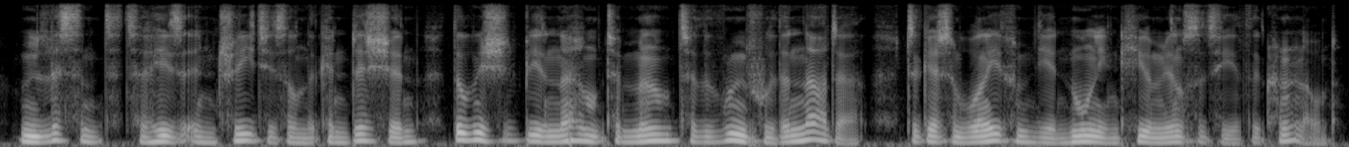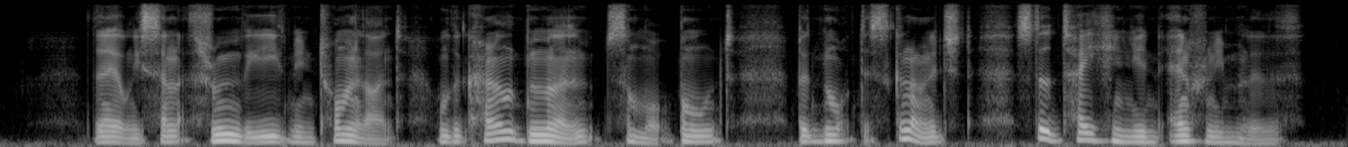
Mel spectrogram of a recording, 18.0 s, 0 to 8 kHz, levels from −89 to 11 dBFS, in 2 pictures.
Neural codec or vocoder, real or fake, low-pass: autoencoder, 22.05 kHz, a latent of 192 numbers a frame, VITS, trained on many speakers; fake; 7.2 kHz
